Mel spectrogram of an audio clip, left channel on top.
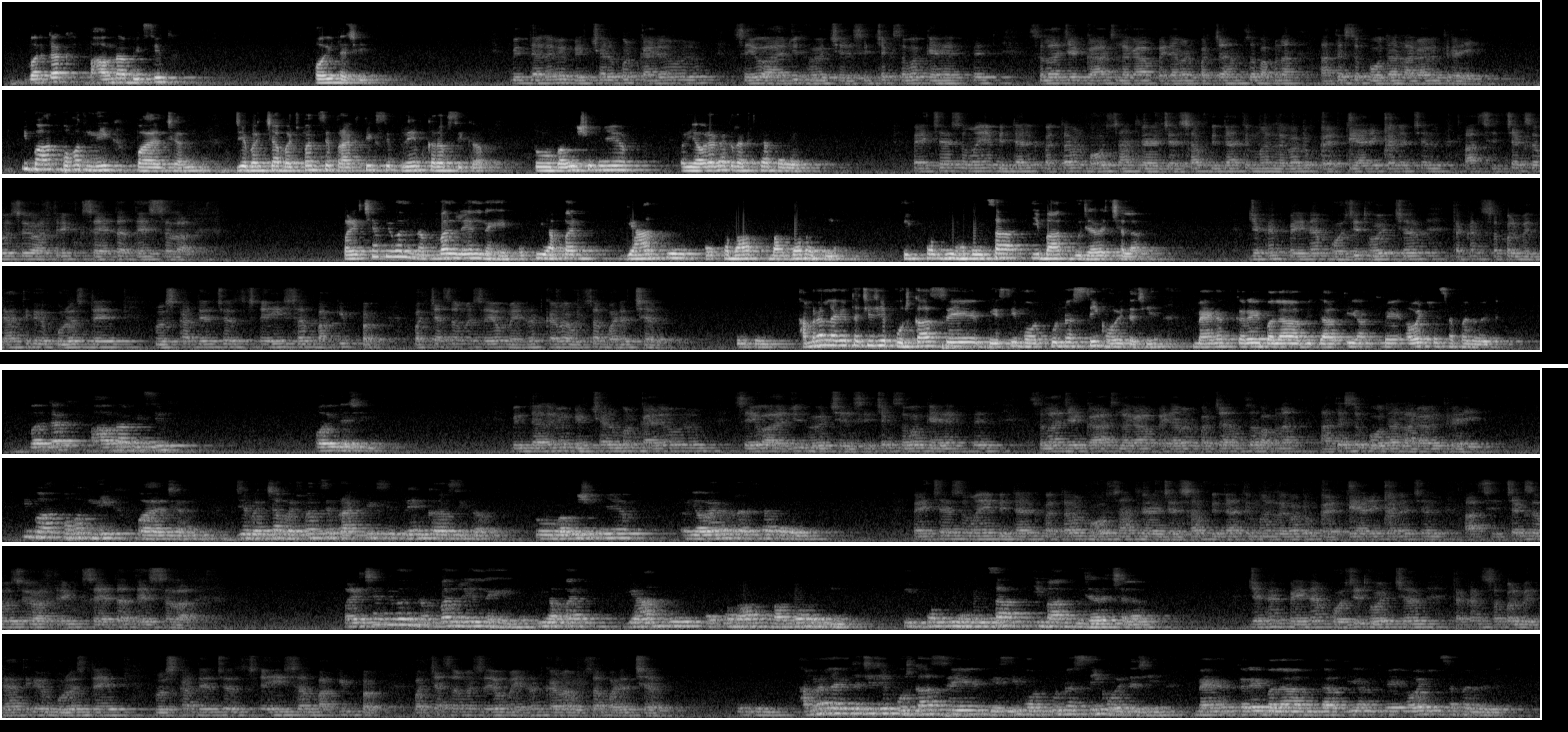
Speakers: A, on the left; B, in the centre.
A: वर्कक भावना विकसित <unintelligible> होइ अहि
B: विद्यालय मे वृक्षारोपण से आयोजित होइ छै शिक्षक सभक क सलाह जे गाछ लगा पर्यावरण बचा हमसभ अपना हाथसँ पौधा लगाबैत रही
A: ई बात बहुत नीक पायल छल जे बच्चा बचपन से प्राकृतिक से प्रेम करब सिखब तो भविष्यमे पर्यावरणक रक्षा करैत
B: परीक्षा के समय य विद्यालय के वातावरण बहुत शांत रहे छै सब विद्यार्थी मन लगबा के तैयारी करैत आ शिक्षक सब सेहो अतिरिक्त सहायता दै छलाह
A: परीक्षा केवल नंबर लेल नाहि अपन ज्ञान की प्रतिभा के माध्यम अछि शिक्षक जी हमेशा ई बात बुझबैत छलाह
B: जखन परिणाम घोषित होइत छल तखन सफल विद्यार्थीके पुरष दै त पुरस्कार देल छल एहि सब बाकीफ बच्चा समय सेहोय मेहनत कर उत्साह बढ़ छल
A: बिलकुल हमरा लगैत अछि जे पुुरक से बेसी महत्वपूर्ण सीख होइत अछि मेहनत करे भला विद्यार्थी अन्त में अवश्य सफल होइ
